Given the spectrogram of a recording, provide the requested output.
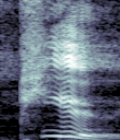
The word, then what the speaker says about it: Pugh: It's pronounced Pew. It's a Welsh Alors word. on prononce cela Pew parce que c'est un nom gallois.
